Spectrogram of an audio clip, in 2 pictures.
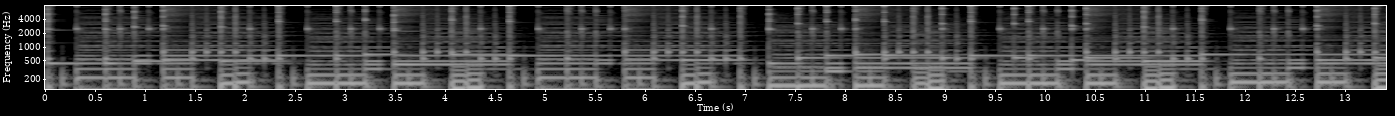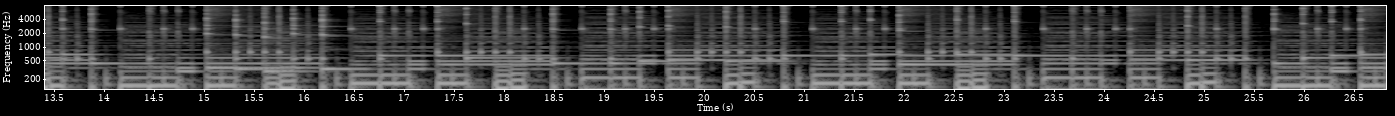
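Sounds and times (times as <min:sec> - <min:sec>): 
panned glockenspiel: 0:00.0 - 0:26.8.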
